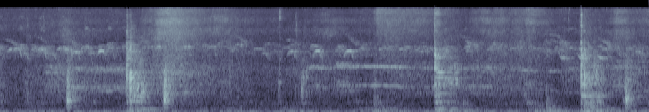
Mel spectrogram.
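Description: A few scattered light knocks and clicks of cooking utensils against a pot as vegetables are added and stirred, with chickens clucking faintly in the background.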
